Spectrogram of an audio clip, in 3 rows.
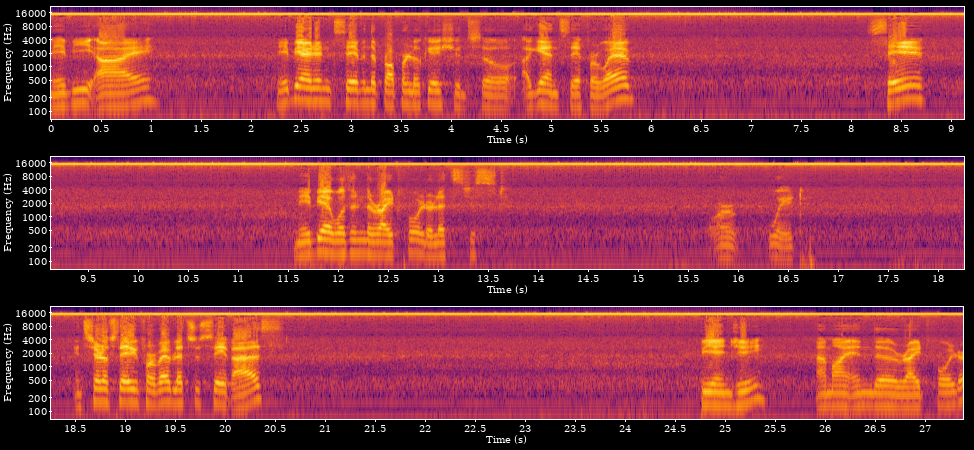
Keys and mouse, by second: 1.3 click, 2.1 alt+Tab, 4.3 click, 5.4 click, 8.2 click, 13.4 click, 15.3 click, 16.4 Escape, 17.2 click, 20.1 click, 22.2 click, 24.5 click.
